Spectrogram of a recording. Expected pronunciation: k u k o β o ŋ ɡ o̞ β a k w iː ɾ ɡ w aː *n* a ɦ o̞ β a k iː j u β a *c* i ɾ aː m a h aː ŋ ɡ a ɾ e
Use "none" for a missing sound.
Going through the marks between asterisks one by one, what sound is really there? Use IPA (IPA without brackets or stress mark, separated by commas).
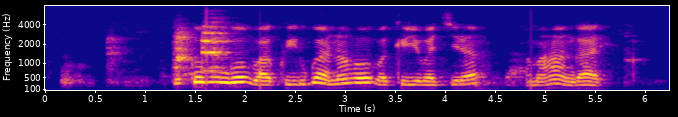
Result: n, c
